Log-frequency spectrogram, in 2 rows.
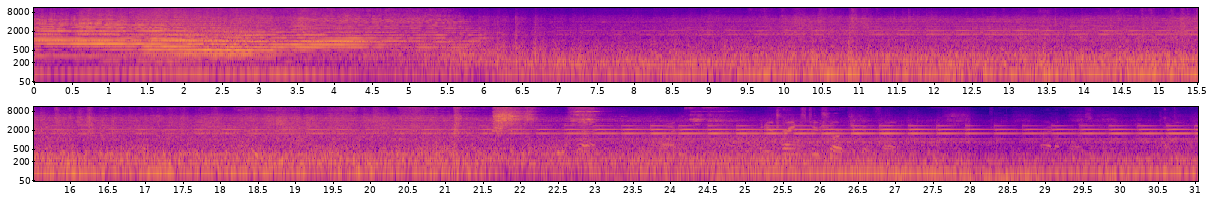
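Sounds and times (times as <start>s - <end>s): freight train wheels rumbling: 0.0s - 31.0s
high ringing tone: 7.4s - 31.0s.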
